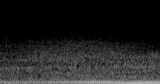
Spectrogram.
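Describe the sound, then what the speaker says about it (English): Steady road traffic flows past a walking path at Rouge National Urban Park, a continuous low rumble that swells gradually louder over a brief moment, with no distinct single passes standing out. "you could hear steady flows of traffic"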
